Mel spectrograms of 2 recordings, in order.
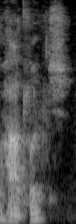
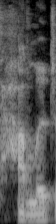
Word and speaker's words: Khadlaj: I I know a lot of people say caut because the k but in Arabic that kh uh is that it's a little weird. The k is a little silent.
